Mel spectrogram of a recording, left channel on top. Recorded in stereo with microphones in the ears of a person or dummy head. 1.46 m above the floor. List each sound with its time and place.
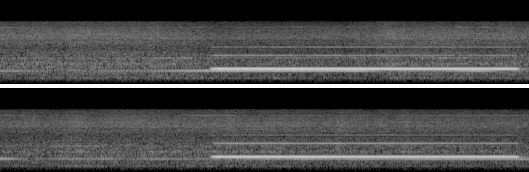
2.1 s a flute: 5° left (ahead or behind), 0.5 m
